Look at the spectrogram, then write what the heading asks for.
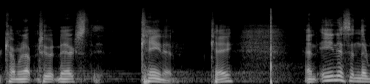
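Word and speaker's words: Cainan: Now, if you notice the word Canaan here, it's spelled C-A-I-N-A-N. That is different than the word Canaan that we're typically used to over in the old world, which is spelled C-A-N-A-A-N. Okay, so this is spelled a little bit differently, but phonetically it's the same.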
